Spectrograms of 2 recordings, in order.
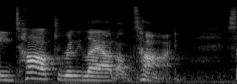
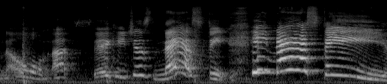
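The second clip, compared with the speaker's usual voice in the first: rising, much higher, stretched-out "He nasty"; indignant denial; 9 semitones higher, 3 dB louder than usual. Retold or imitated. Telling the teacher she isn't sick, indignant denial.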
